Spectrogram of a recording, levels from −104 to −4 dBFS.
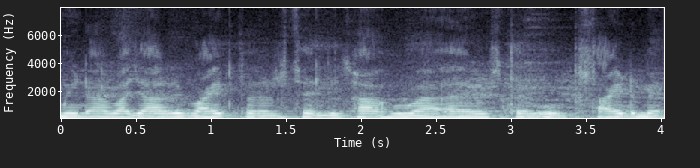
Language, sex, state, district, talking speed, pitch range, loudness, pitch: Hindi, female, Himachal Pradesh, Shimla, 165 wpm, 135-140 Hz, -16 LUFS, 140 Hz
